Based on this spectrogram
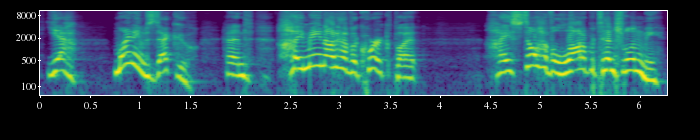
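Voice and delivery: put-on earnest young Deku introducing himself, a touch fast. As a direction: chirp it out like an underdog hero psyching himself up. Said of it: "I need to try a Deku voice".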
